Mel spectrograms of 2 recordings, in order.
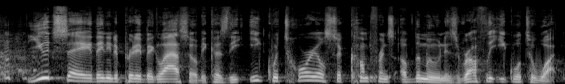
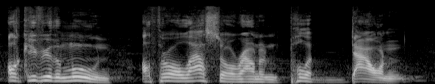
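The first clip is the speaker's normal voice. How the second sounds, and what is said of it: Poor imitation of another person's voice. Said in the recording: “best impression of Jimmy Stewart ... Oh, this is a terrible Jimmy Stewart.”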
